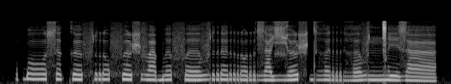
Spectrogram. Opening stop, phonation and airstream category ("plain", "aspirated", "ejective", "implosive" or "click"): implosive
